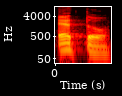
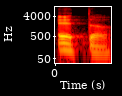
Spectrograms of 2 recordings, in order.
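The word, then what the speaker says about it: это: You think it would sound like eto, but it's pronounced as eta.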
